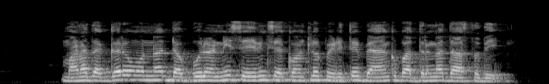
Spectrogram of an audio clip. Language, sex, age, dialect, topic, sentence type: Telugu, male, 18-24, Utterandhra, banking, statement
